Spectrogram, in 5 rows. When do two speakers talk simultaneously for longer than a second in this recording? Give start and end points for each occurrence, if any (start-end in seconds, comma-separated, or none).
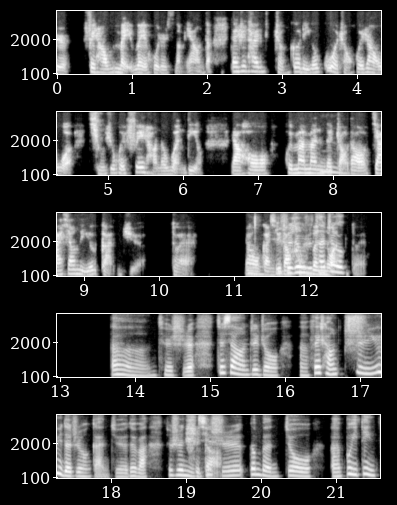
11.2-12.5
